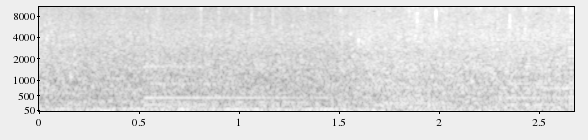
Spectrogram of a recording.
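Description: Steady rain falls on a garden with a raised bed in a survival game, a soft, even hiss of drops that continues unbroken throughout.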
